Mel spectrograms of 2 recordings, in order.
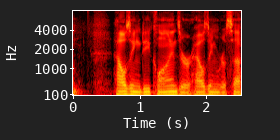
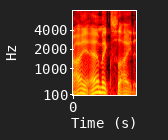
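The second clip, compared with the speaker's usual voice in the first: flat-sounding, dead level enthusiasm, a little louder; 2 semitones higher, 6 dB louder than usual. Repeating after being told that didn't sound excited: talking a little louder. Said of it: "let me talk a little bit louder".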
